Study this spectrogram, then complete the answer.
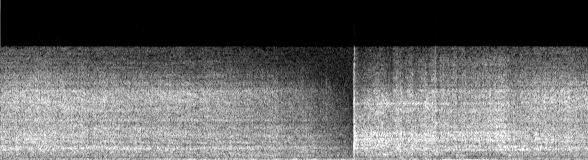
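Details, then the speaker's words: Jeep with a swapped-in replacement engine, running rough with an uneven, loping idle after start. One cylinder was dead because an ignition coil boot was not seated on its spark plug. "That's weird cuz now we know it's running on six and don't want to run low."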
